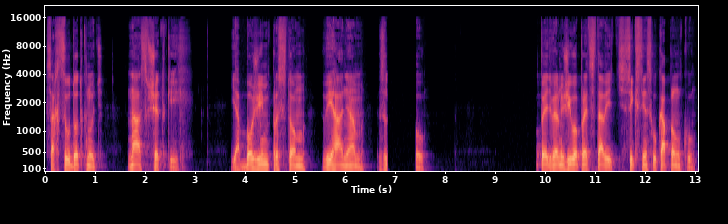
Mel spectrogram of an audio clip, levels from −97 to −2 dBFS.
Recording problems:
audio cutting out; at 7 s for 0.5 s and at 9 s for 1 s

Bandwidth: 16 kHz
